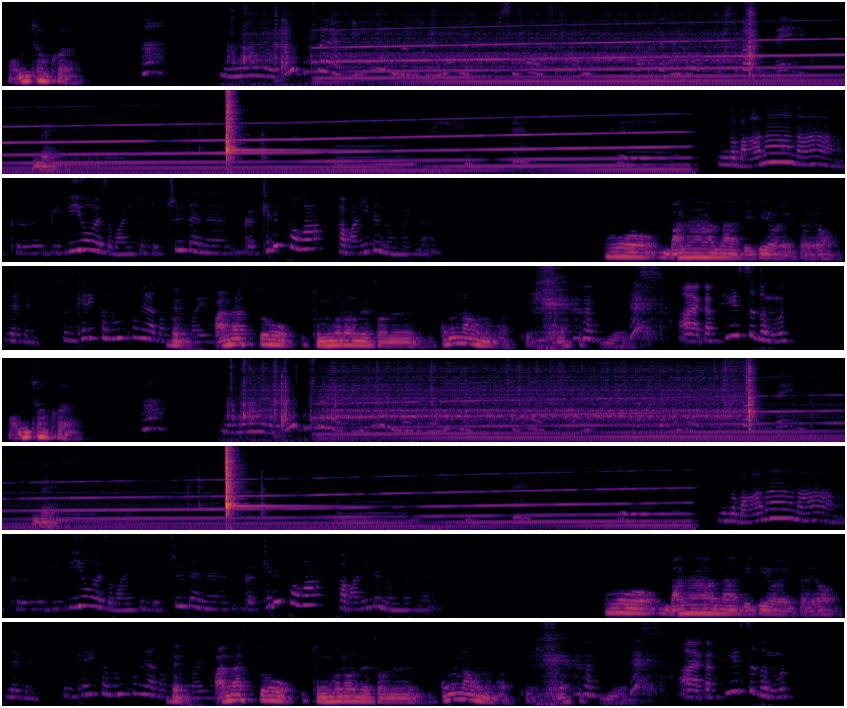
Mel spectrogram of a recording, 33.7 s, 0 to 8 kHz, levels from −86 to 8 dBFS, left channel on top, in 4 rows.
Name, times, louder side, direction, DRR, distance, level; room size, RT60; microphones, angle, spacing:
voice 1, 0.1-0.8 8.7-9.1 22.9-25.2 26.9-31.0 31.3-31.5, left 1 dB, ahead, 0.6 m, -45 dB
voice 2, 2.2-8.1 8.9-9.8 11.7-13.2 13.5-13.8 14.6-15.2 15.6-21.2 25.3-27.6 30.6-31.3 31.6-33.1, left 3 dB, 65° left, 0.8 m, -57 dB
sound 1, 2.2-12.6, right 5 dB, 70° right, 0.6 m, -44 dB
sound 2, 3.1-15.3, left 4 dB, 45° left, 0.4 m, -53 dB
3.2 x 2.2 x 2.8 m
head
